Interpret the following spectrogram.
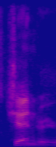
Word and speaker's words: Gendry: Everyone wants Gendry, right? I like Gendry. I prefer Gendry. Okay, I'll say Hard Gendry. G. Hard G. Hard G, yeah.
